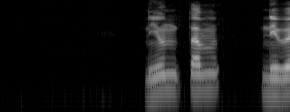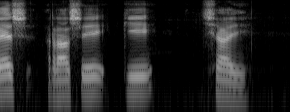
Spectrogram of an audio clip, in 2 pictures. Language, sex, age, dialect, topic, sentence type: Maithili, male, 18-24, Southern/Standard, banking, question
